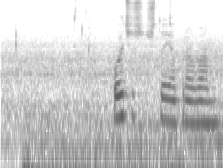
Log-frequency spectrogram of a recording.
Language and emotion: Russian, neutral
